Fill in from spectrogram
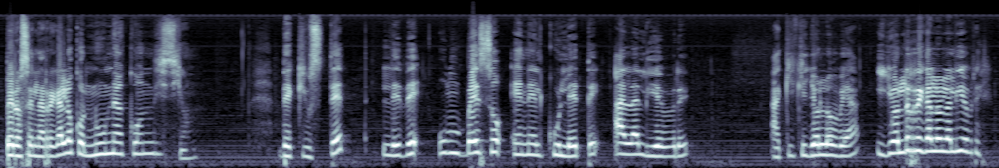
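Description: A woman voicing a clever, cheeky young peasant lad who talks high and bold. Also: a little slow, a little mellow, no echo, soft background music, lightly acted.

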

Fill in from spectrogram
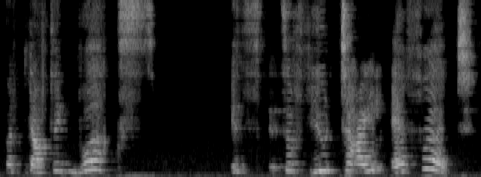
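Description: Her voice is very high and her pace measured as this young woman, a teacher and storyteller, reads a story on a webcam livestream from a room in her home. She reads expressively and stresses words, explaining vocabulary often.

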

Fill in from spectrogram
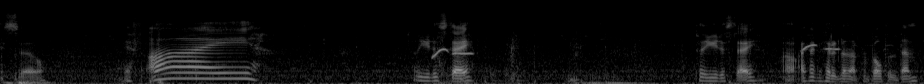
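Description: A woman's voice: deep voice, a bit bright, slight background noise, rough recording. A woman casually commenting as she plays a game, chatting, and scolding and coaxing her in-game animals. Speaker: gameplay streamer. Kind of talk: casual let's-play commentary.

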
